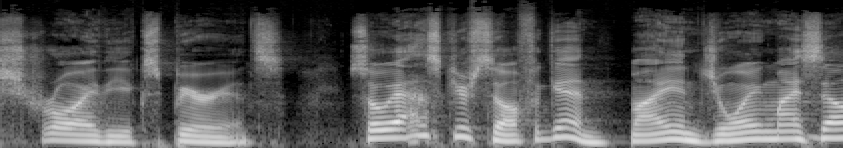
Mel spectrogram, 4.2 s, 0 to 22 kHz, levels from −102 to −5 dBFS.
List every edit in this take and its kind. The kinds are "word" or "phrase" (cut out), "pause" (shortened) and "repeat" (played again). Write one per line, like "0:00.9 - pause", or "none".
0:01.6 - pause
0:03.1 - word

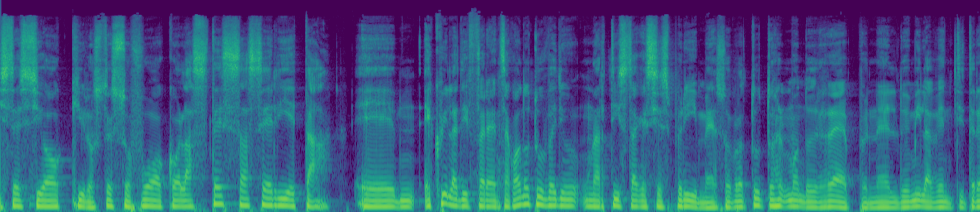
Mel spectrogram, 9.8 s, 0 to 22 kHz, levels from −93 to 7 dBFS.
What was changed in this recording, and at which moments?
0:03.4 - pause

